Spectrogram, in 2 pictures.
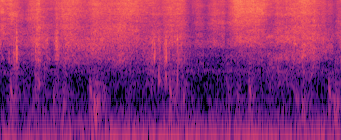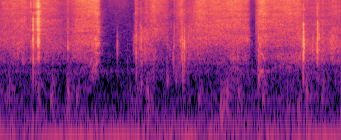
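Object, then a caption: Small cardboard game box. Long nails tap and scratch quickly on a small printed cardboard game box held upright in both hands, likely holding dice. A soft, bright, papery scratching runs throughout, broken by a few short, sharp taps with almost no ring.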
